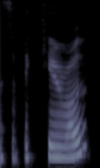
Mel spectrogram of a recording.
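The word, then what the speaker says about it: svikiro: Now, Mbuya Nehanda, full name Nehanda Chawe Niasa Sikana, she was a what's known as a Saviku Kiro. Sorry, a Savikiro. My pronunciation, I hope it's correct, or a spirit medium of the Shona people.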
